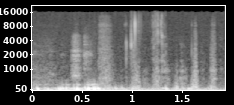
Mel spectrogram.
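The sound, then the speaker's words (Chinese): A dog named BB pants in quick, soft breathy bursts, followed by a brief squeaky yawn, with low rustling and snuffling throughout. No one speaks. “好，他打哈欠了。”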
